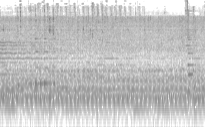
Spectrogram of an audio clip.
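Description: Small petrol tiller engine running steadily as it works the soil, under background music with plucked-string notes.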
